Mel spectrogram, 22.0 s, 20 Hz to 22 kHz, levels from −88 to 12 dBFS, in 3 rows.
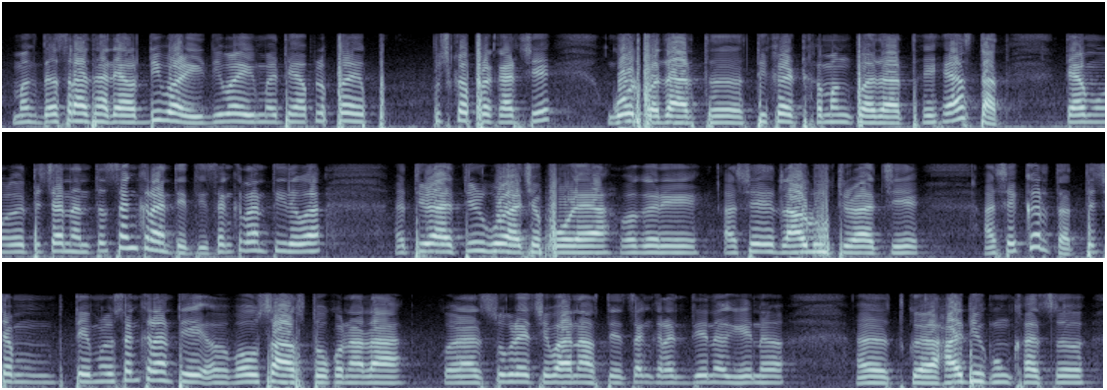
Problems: constant background noise, background conversations at intervals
